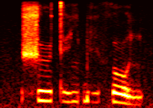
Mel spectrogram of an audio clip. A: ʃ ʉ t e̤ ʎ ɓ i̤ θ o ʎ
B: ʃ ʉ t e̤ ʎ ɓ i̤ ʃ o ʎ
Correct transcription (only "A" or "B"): A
